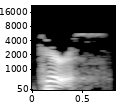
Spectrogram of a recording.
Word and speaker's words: charis: They mispronounce it, I know, but charis. C-H-A-R-I-S.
